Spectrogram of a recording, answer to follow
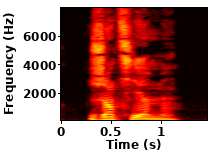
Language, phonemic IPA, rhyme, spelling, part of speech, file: French, /ʒɑ̃.ti.jɔm/, -ɔm, gentilhomme, noun, LL-Q150 (fra)-gentilhomme.wav
- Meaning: gentleman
